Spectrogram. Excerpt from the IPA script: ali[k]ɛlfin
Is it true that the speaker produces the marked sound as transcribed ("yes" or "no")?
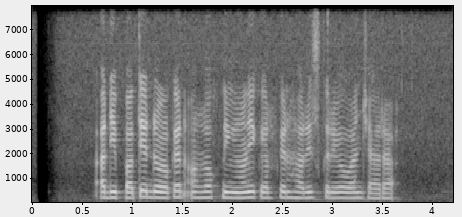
yes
